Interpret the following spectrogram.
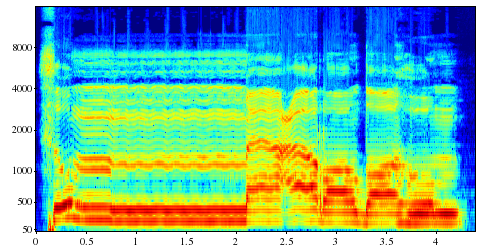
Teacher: পেশওয়ালা সাটি তাসদিদওয়ালা মিমের সাথে 3 সেকেন্ড পরিমাণ গুন্নাহ করে পড়ব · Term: ওয়াজিব গুন্না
